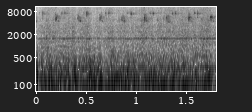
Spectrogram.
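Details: Jeep 4.0L on restart after a fuel injector leak was diagnosed and the rail reinstalled with no leaks: steady, smooth idle with a deep even rumble and light regular injector ticking; normal idle.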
